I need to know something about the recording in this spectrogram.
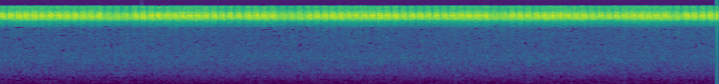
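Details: Continuous shrill trilling from stridulating male crickets, very high and evenly pulsed, holding nearly constant volume throughout with only a faint low hiss beneath.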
